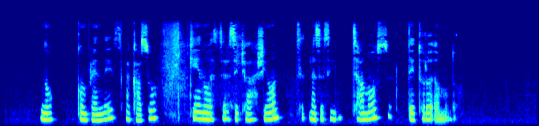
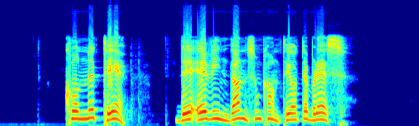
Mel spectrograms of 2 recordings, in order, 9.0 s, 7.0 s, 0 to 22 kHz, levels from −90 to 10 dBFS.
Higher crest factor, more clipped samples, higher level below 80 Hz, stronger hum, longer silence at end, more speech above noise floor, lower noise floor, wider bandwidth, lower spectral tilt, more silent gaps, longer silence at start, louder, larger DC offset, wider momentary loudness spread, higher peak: first, 18 dB vs 12 dB; second, under 0.1% vs 0.1%; second, -82 dBFS vs -42 dBFS; neither; first, 1.4 s vs 1.25 s; second, 39 dB vs over 81 dB; second, -73 dBFS vs under -90 dBFS; about the same, 11.5 kHz vs 12 kHz; about the same, -4 dB/octave vs -4.5 dB/octave; neither; second, 0.7 s vs 1.1 s; second, -34 LUFS vs -10 LUFS; neither; about the same, 9 LU vs 7 LU; second, -16 dBFS vs 0 dBFS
